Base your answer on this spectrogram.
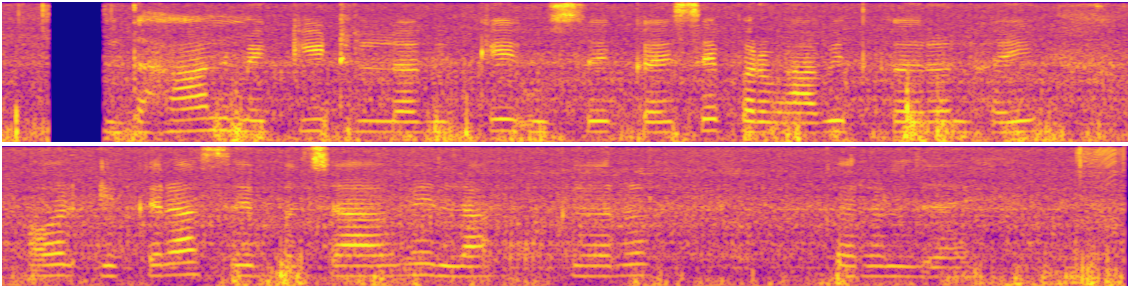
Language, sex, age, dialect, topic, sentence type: Magahi, female, 18-24, Central/Standard, agriculture, question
